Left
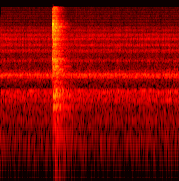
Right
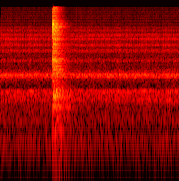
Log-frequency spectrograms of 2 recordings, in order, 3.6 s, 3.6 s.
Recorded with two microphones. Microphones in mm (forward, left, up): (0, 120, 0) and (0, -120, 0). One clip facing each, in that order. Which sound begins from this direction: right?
Hammering, at 1.0 s.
